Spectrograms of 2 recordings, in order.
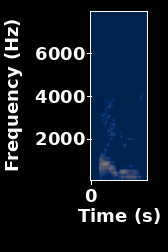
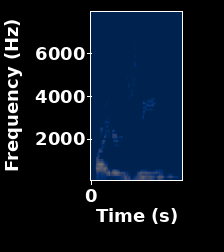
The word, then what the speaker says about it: FighterZ: It is pronounced Fighters, not Fighter Z. I can see why people make that mistake, though. You know. Certainly. The Z is kind of a big orange letter.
